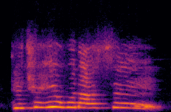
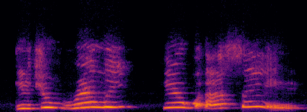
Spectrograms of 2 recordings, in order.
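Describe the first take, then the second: First: Very high, louder acted question; playful high-voiced demand for an answer; mock questioning. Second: Very high question with "really" leaned on; mock grilling, high, "really" picked out; stress on "really". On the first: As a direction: pitch it way up, testing the listener. Acts out checking on a listener. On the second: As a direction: press hard on "really", voice pitched up. Presses the question harder.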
